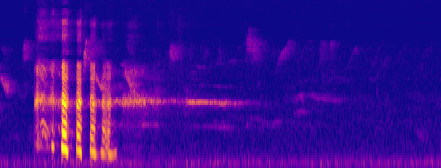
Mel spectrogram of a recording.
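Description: A bird calling: a quick run of four or five loud notes about half a second in, trailing into a thinner held note that fades out by about three seconds.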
